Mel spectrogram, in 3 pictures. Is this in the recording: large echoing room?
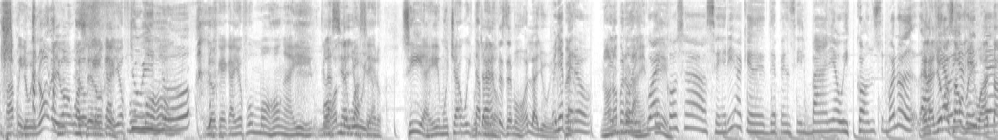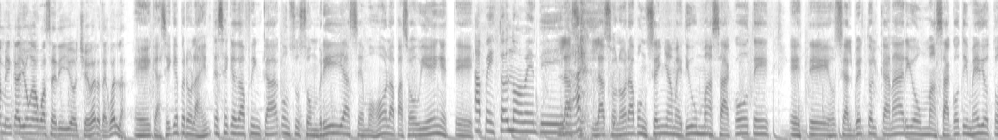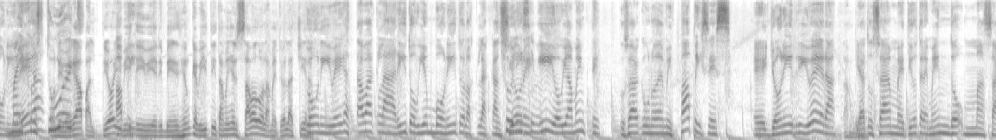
no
